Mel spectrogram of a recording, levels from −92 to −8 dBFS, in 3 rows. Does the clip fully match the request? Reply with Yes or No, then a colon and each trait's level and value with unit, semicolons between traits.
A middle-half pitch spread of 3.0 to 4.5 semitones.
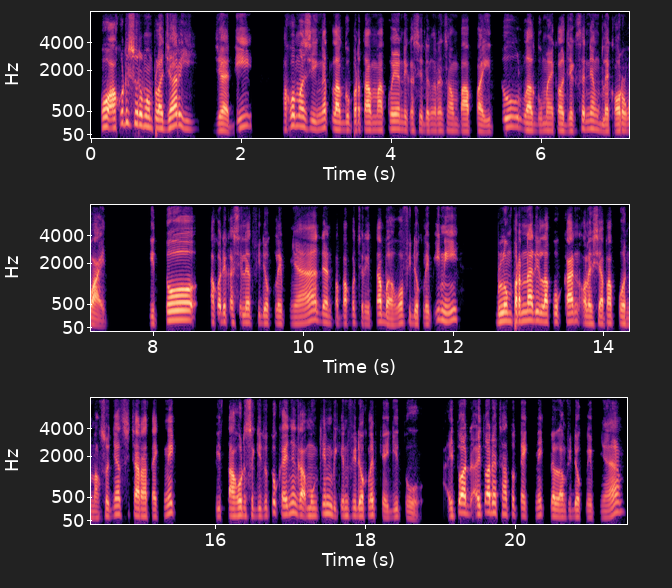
No: wide, 5.4 semitones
